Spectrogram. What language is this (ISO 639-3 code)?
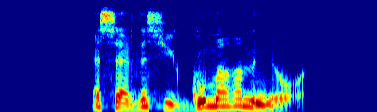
kab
